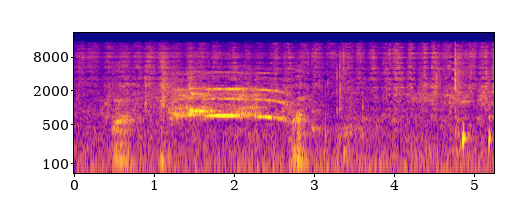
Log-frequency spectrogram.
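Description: A rooster crows once, a long drawn-out cock-a-doodle-doo from a moderate distance over faint background noise.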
